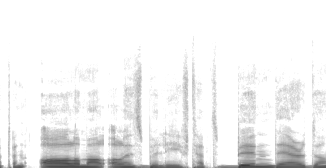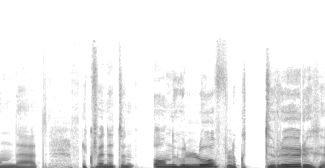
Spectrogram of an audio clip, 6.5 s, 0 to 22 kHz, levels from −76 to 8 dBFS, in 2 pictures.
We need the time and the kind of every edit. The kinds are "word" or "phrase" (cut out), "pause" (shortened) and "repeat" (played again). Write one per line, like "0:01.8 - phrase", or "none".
0:04.0 - pause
